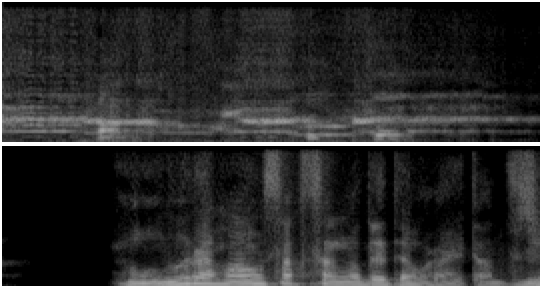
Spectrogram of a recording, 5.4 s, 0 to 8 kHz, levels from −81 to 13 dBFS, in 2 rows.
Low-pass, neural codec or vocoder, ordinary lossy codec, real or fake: none; codec, 16 kHz, 2 kbps, FreqCodec, smaller model; none; fake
